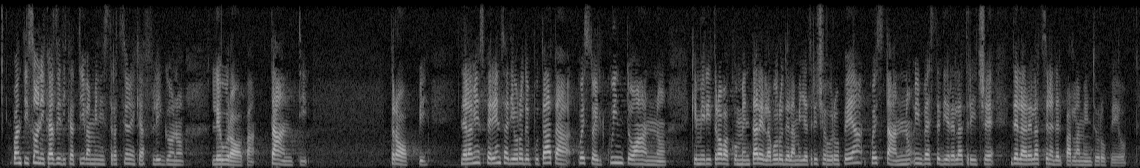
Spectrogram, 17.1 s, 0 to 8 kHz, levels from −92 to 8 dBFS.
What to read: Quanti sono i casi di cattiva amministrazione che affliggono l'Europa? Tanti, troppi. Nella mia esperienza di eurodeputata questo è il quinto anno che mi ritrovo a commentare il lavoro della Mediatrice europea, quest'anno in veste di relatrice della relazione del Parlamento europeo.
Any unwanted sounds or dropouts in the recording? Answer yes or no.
no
